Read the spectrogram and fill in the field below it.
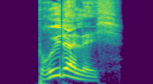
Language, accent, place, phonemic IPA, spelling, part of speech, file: German, Germany, Berlin, /ˈbʁyːdɐlɪç/, brüderlich, adjective, De-brüderlich.ogg
- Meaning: brotherly, fraternal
